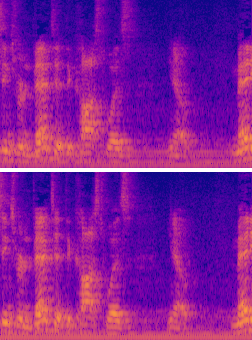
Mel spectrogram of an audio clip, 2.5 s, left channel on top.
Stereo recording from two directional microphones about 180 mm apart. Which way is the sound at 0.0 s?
40° right (ahead or behind).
